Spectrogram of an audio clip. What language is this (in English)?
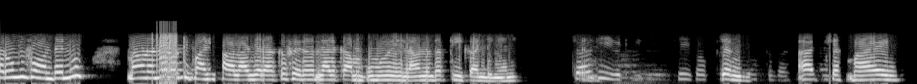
Punjabi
